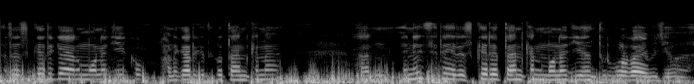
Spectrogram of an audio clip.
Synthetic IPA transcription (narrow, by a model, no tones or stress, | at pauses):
ɾəskəɾɡaaɾmɔnad͡ʒikɔpʰaɳɡaɾɡɛt̪kɔt̪aɦankanaː | ɾɛnɛt̪sɛɾɛɾəskəɾɛt̪aɦankʰanmɔnad͡ʒijɦənt̪uɾbɔɽbabid͡ʒaba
